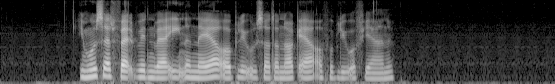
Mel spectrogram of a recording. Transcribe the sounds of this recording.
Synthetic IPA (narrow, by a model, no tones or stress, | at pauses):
imo̝ð̞ˠsæd̥fæl̰ʋe̝d̥enʋæːɐʔe̝̰nænæːɐʔɒ̽b̥le̝̰ːʊl̩sɐd̥ɑ̈nɒ̽ɡ̥æɐʔɒ̽fɒ̽b̥lḭʊ̰ɐfjæɐnə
